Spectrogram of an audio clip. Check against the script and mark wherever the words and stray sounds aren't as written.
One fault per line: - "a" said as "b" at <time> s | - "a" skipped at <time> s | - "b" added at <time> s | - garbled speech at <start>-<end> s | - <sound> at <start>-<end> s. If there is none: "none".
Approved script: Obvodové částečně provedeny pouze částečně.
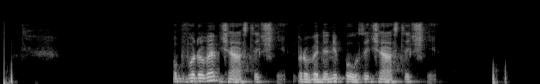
none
